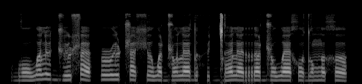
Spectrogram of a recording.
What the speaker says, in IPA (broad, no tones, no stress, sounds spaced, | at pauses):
ɡ o w ə l y d͡ʒ y ʂ ɛ | ɹ y ʈ͡ʂ ɛ ʃ ɘ w ə ɖ͡ʐ o l ɛ d ə h y ɡ͡ǀ ɛ l ɛ r ə ɖ͡ʐ o w ɛ x o d o ŋ ə x ə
